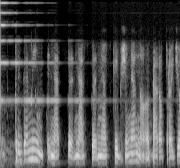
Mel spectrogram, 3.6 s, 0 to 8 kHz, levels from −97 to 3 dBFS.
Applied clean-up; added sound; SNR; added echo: neural mask model RNNoise.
